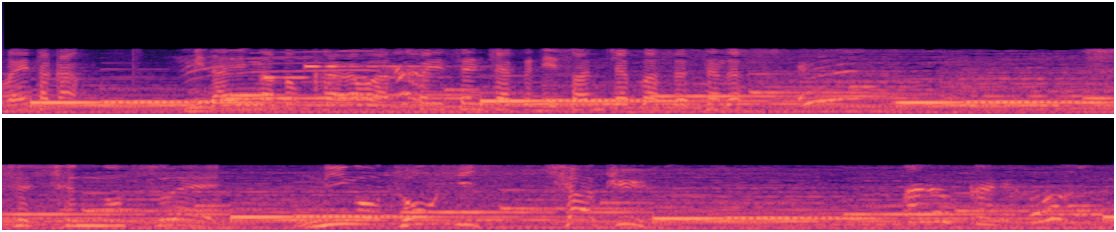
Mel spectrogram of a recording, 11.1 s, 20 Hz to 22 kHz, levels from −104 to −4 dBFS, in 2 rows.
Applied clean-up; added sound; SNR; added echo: none; Piano; -2 dB; none.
